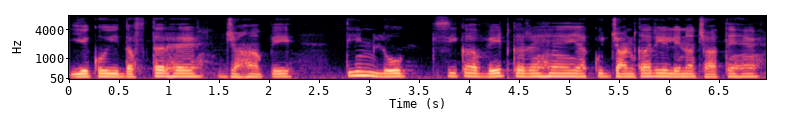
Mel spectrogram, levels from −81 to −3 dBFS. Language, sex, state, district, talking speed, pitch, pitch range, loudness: Hindi, male, Karnataka, Bangalore, 180 wpm, 140 Hz, 130-145 Hz, -15 LUFS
